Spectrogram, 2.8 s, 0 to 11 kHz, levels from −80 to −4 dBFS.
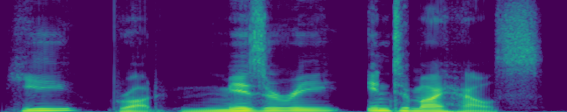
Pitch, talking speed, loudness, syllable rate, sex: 125 Hz, 125 wpm, -19 LUFS, 4.1 syllables/s, male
